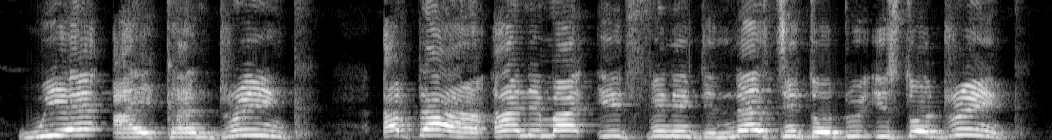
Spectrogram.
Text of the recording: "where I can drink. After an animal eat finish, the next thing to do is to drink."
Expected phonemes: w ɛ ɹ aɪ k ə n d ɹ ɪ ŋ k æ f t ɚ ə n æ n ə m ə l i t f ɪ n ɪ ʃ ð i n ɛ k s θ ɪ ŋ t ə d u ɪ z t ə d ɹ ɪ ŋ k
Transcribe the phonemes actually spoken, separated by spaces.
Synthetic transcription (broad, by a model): w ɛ aɪ k ə n d ɹ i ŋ k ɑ f t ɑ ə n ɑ n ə m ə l i t f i n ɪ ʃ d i n ɛ k s t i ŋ t ə d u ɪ s t ə d ɹ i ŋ k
